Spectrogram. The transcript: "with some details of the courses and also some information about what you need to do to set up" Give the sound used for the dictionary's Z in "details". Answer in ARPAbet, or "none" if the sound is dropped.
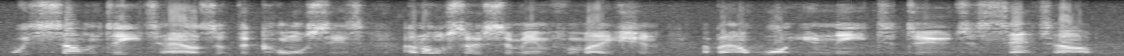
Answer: Z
